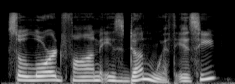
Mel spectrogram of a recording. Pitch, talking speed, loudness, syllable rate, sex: 185 Hz, 205 wpm, -16 LUFS, 3.8 syllables/s, female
